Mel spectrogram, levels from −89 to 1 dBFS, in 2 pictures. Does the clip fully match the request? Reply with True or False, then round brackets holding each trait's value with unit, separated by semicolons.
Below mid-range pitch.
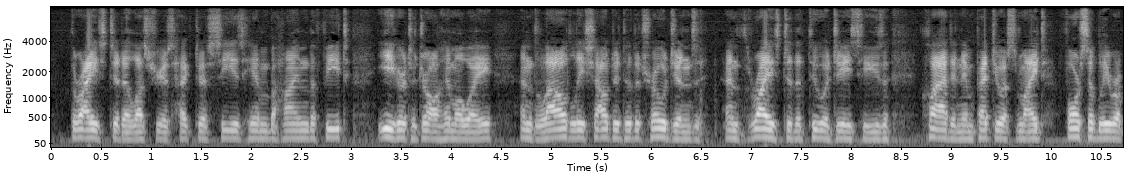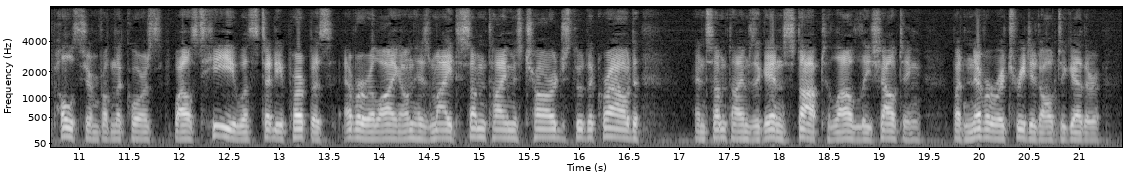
True (120 Hz)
